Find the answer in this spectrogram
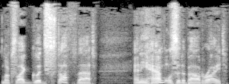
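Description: A man voicing a gruff, blustering old sea captain who shouts his orders in old-fashioned seafaring speech. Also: mid-range voice, sing-song, moderate pace, no room sound.

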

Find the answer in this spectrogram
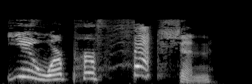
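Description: A man voicing an insincere, flattering villain who poses as a gym coach in a storybook. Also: very high voice, drawn-out words, dry recording, pitched above the performer's own voice, full character voice. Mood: oily flattery.

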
